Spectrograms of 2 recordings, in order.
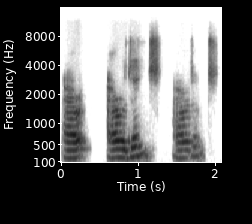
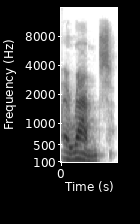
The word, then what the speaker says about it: Arendt: philosopher, who in 1952, Arrogant? Yeah, I don't know how to pronounce it. The Origins of Totalitarianism. That's Hannah Arendt. Arendt, okay. Stand corrected. Or is it Arendt? I don't know. I know who you're talking about, though. Arendt, I think it is.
